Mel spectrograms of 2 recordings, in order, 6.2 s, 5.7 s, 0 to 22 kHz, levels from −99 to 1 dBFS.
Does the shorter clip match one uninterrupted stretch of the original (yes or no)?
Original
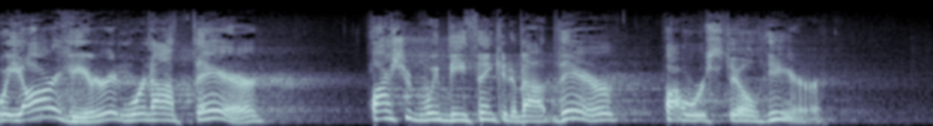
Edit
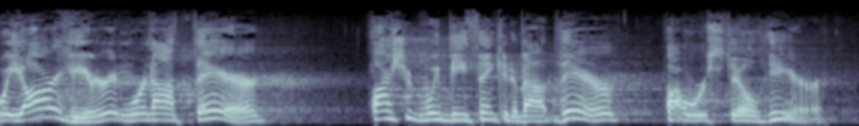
yes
